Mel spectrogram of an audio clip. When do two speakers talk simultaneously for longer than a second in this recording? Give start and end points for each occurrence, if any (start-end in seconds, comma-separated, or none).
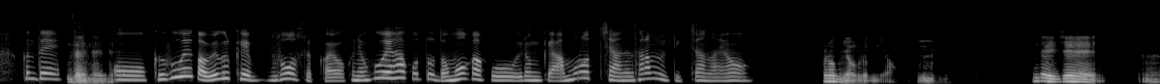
none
